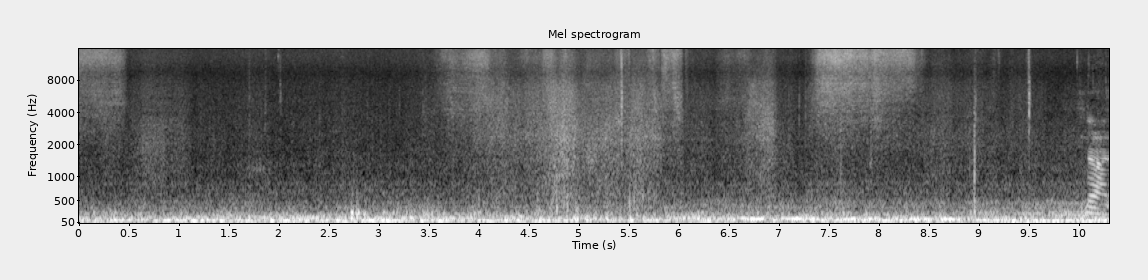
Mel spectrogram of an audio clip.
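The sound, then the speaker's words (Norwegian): Steady low road rumble with wind buffeting, rising into a couple of broad whooshing swells as vehicles pass by in heavy traffic at a town hall and school, loud and continuous throughout. “Rådhus og skole, så her er det masse trafikk.”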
